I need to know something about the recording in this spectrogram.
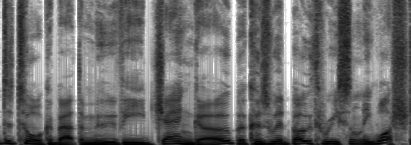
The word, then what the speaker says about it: Django: I looked at her and said, "The D is silent."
